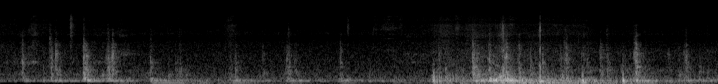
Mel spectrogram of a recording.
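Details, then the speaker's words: Ute with the diff coming out for a new locker, in gear, driveline moved by hand giving irregular dull clunks; slack in the transfer case, not the slip yoke, owner suspects the low-four selector in neutral. "i know what that movement is it's not the slip yoke that's in the transfer case as usual i hate these things the transfer case in them but that sound there makes it sound so bad guarantee it's just a low four selector on the neutral"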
